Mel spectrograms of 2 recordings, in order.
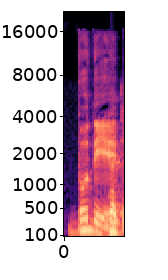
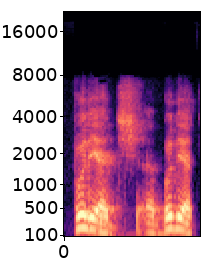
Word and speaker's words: Buttigieg: Och Buttigieg, Peter, tror jag man säger. – Buttigieg.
